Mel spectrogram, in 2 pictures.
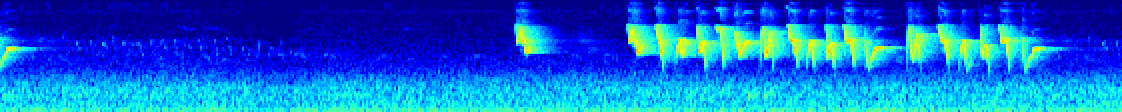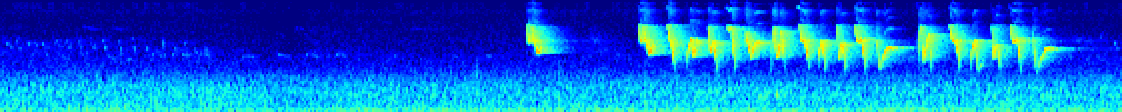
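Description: Cetti's Warbler gives two sudden, explosive bursts of loud, high, rapid notes, each lasting about two seconds and about seven seconds apart, over a quiet, hissy background.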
